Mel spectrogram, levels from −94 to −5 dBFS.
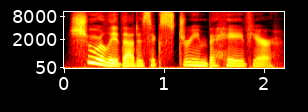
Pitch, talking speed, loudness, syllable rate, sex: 175 Hz, 135 wpm, -18 LUFS, 5.4 syllables/s, female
